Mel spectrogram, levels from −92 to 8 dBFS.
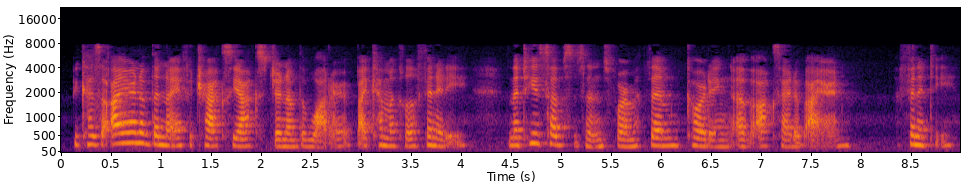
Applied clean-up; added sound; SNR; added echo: none; none; none; none.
